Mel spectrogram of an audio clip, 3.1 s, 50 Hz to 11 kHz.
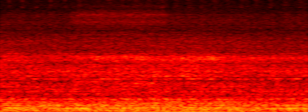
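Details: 4.6 V8 Lincoln with a coolant leak believed to cause a misfire, intake manifold replacement planned: uneven, stumbling idle with a faint rhythmic tick-tick-tick; suspected misfire at idle.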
